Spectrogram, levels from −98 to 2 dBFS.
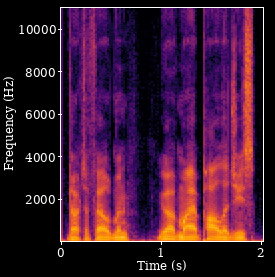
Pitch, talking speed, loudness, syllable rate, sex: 100 Hz, 180 wpm, -16 LUFS, 6.3 syllables/s, male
